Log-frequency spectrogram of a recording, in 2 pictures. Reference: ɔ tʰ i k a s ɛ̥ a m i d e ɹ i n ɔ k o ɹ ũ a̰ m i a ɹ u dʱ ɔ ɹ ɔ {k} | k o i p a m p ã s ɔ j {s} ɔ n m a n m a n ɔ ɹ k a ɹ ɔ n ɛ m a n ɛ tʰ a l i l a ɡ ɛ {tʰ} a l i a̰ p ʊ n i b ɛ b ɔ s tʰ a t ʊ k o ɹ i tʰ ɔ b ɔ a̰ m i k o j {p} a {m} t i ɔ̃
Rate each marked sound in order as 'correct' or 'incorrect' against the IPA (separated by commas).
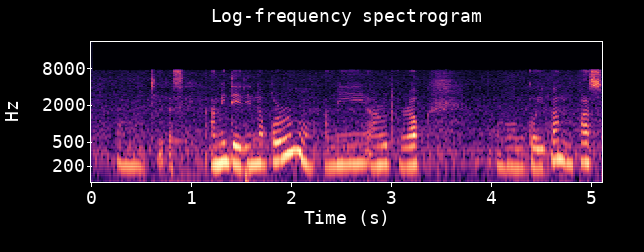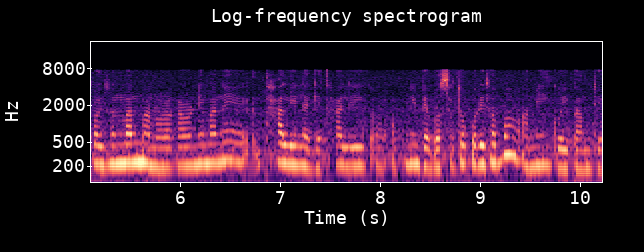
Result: correct, incorrect, correct, correct, correct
